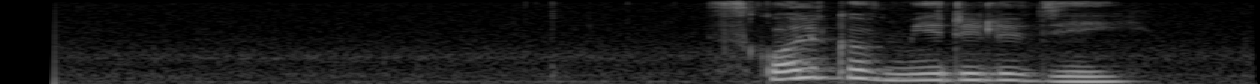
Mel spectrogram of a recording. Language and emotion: Russian, neutral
